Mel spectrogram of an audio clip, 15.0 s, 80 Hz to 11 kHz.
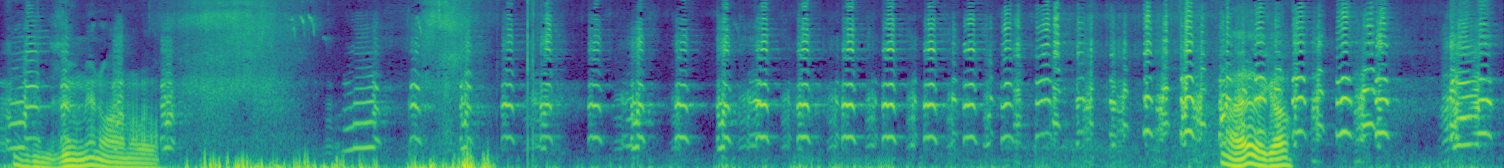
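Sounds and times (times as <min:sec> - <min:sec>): geese honking: 0:00.0 - 0:01.9, 0:03.5 - 0:15.0
low rumble on microphone: 0:01.3 - 0:05.1.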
